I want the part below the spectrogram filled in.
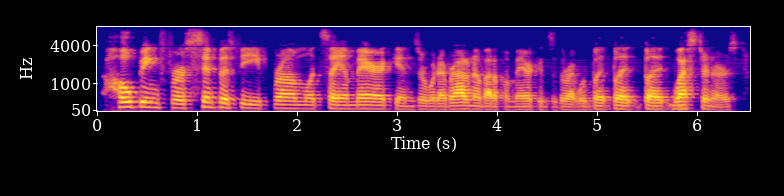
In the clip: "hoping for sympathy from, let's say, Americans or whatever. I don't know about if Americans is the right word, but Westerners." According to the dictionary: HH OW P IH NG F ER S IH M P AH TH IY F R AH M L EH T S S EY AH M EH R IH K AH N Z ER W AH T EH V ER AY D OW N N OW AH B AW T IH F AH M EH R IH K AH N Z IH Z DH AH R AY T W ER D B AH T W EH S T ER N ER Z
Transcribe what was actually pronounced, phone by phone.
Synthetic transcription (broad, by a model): HH OW P IH NG F ER S IH M P AH TH IY F R AH M L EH T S S EY AH M EH R IH K AH N Z ER W AH T EH V ER AY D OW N N OW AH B AW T IH F AH M EH R IH K AH N Z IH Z DH AH R AY T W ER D B AH T W EH S T ER N ER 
